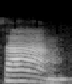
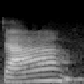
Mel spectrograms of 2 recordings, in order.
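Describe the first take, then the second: First: The word begins with an s sound. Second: The word begins with a j sound. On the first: This is the Isan dialect form. "ภาษาอีสานเรียกสร้าง" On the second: This is the Northern dialect form. "ส่วนถิ่นเหนือเขาเรียกว่าจ้าง"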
